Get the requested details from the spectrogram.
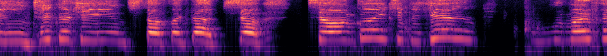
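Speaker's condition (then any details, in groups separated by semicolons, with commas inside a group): Cerebral palsy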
